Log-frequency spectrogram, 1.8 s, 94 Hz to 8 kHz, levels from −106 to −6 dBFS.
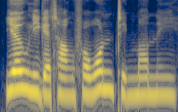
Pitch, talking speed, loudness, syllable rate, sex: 200 Hz, 235 wpm, -19 LUFS, 6.0 syllables/s, female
